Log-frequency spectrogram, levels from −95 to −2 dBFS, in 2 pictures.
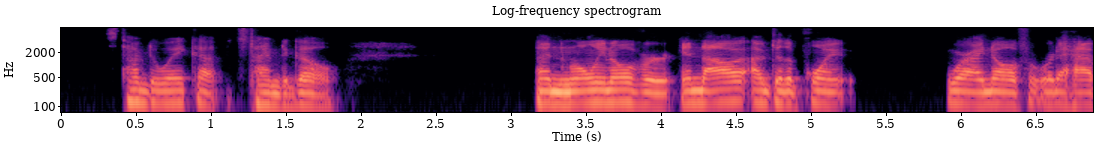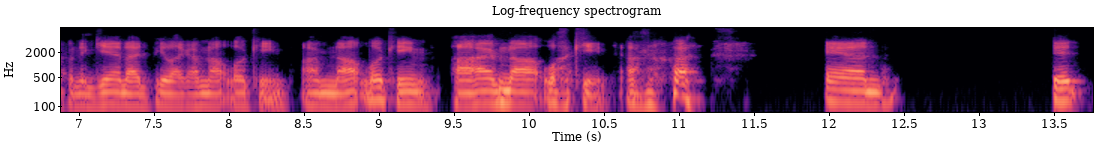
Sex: male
